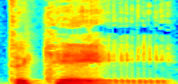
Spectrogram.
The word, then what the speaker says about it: Takei: I told him, Bill, it's Takei. It rhymes with toupee.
